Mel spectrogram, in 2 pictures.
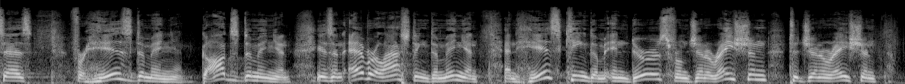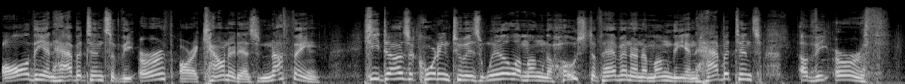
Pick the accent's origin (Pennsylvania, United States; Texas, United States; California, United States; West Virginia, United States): Texas, United States; Now, I grew up in South Texas, and how many of you have been to South Texas?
